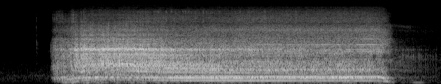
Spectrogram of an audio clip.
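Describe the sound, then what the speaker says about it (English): Ninja CreamI protein Blizzard ingredients whir in a blender for about three and a half seconds, a loud, steady high-pitched motor that starts abruptly and cuts off cleanly. "So I'm just going to blend this for a second here."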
